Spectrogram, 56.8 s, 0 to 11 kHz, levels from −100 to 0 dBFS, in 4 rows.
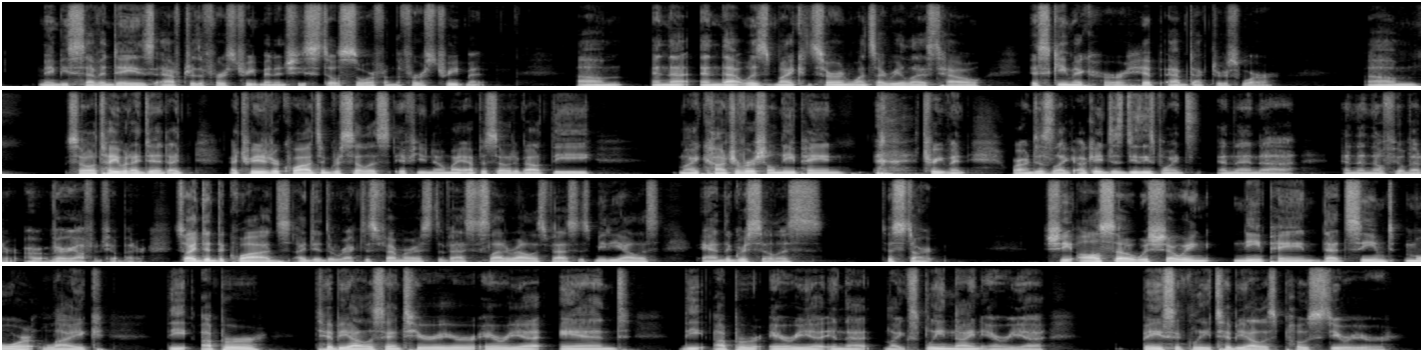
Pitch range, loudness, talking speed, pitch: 85-105 Hz, -24 LUFS, 135 wpm, 95 Hz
